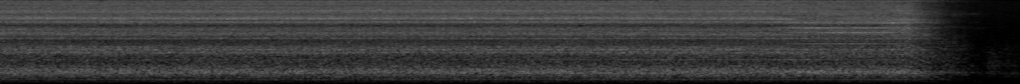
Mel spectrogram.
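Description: Embossing heat tool blowing hot air steadily to melt white embossing powder on cardstock, a rush of air with a faint constant whine from its fan. About nine seconds in it is switched off and winds down over about a second.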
